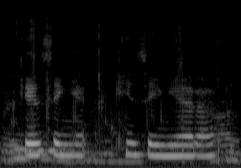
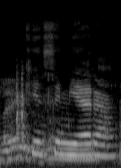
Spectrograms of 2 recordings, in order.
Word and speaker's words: Quinceañera: Pronounce it for me again. Quinceañera. Louder, so I can hear you. Quinceañera.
